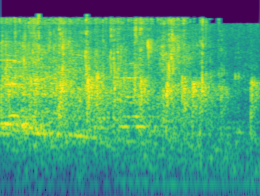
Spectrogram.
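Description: A room full of people claps steadily for a few seconds, a dense, continuous wash of applause that stays fairly loud throughout with a murmur of crowd noise underneath.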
